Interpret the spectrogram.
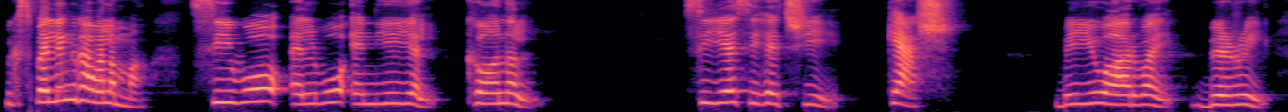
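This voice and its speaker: A woman with a Telugu accent, a Telugu speaker teaching English pronunciation, patiently repeating words slowly and drilling each sound. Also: high voice, a little mellow. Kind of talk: explanatory lesson on pronunciation.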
